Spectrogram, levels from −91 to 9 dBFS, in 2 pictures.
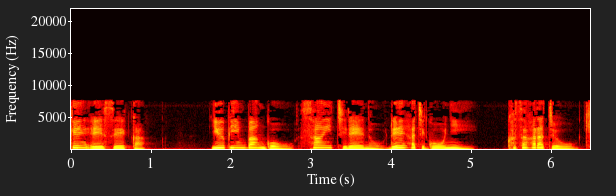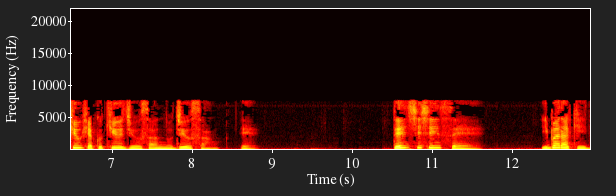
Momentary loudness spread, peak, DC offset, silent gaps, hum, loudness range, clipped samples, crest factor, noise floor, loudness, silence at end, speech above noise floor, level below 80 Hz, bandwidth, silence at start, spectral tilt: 15 LU; -2 dBFS; under 0.1%; none; none; 4 LU; under 0.1%; 20 dB; -68 dBFS; -20 LUFS; 0 s; 49 dB; -52 dBFS; 8 kHz; 0 s; -5.5 dB/octave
